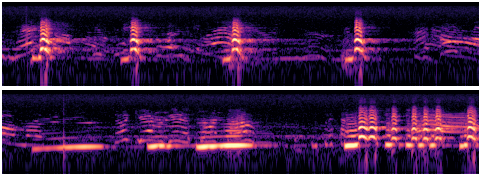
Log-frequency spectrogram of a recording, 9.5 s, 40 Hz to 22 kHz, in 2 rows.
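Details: Siamang gibbon calling at the Memphis Zoo in 1990, old VHS footage; four spaced honking barks, then rising, wavering hoots that climb in pitch, ending in a rapid cluster of loud barks.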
